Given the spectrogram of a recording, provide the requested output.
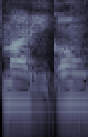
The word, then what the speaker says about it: maricón: con mujeres, que soy maricón con acento en la O, que me gustan los hombres?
